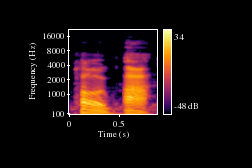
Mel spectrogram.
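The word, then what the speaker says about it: Pau: You were right with Pow when you said about a place being pronounced Poe.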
